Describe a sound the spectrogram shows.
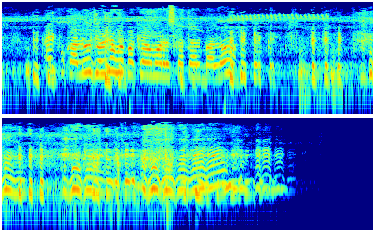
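A young boy talks excitedly up close.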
